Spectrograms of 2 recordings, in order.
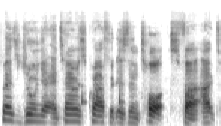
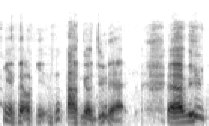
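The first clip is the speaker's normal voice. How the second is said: usual speaking voice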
